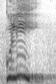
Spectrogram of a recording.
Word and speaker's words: कुली: कुली, कु ली, ल में बड़ी की मात्रा ली, कुली, ठीक है।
